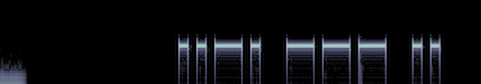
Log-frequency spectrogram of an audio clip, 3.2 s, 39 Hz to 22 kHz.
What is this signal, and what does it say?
Morse code, heard as a keyed tone, about 20 wpm, 700 Hz. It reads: FOI
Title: USA Call Sign Postfixes - 3 Letters 20wpm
